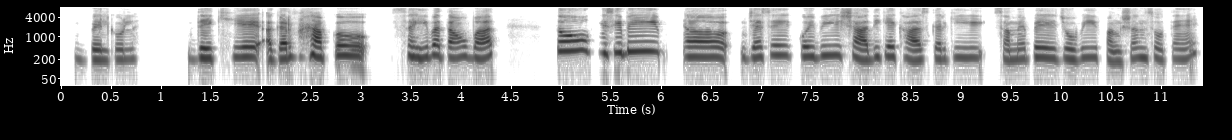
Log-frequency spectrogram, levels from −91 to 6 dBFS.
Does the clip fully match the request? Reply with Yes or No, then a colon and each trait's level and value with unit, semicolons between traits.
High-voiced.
Yes: high, 230 Hz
